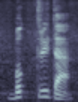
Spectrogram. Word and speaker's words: বক্তৃতা: টা দন্তন্য হয়ে গেছে আদ্য দুই নাম্বার নিয়মটা আদ্য অ এর পরে যদি ঋকার থাকে তবে অ এর উচ্চারণ ও এর মত হবে যেমন মসরিন বক্তৃতা তাহলে এই মসরিন ম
